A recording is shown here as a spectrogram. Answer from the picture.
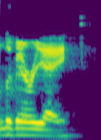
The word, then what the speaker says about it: Le Verrier: Le Verrier or Le Verrier? – Le Verrier. That's sure? – how I'm saying it. – Rhymes with Derriere.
